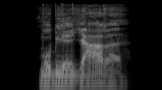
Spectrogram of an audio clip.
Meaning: nominative/accusative/genitive plural of Mobiliar
- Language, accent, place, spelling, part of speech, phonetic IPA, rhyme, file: German, Germany, Berlin, Mobiliare, noun, [mobiˈli̯aːʁə], -aːʁə, De-Mobiliare.ogg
